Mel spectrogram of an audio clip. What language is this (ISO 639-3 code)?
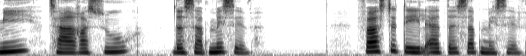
dan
